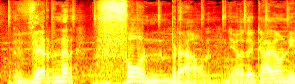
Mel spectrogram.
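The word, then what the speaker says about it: Wernher von Braun: the father of NASA Verner Fon Brown you must spell that correctly Verner F because the v in German in Germany in German sounds like an F so it's Verner fun Brown you know the guy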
